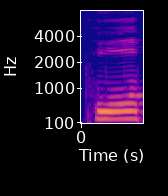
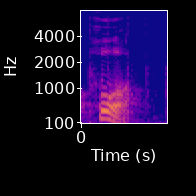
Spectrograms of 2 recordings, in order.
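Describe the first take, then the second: First: The pitch stays high and level. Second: The pitch falls sharply from high.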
